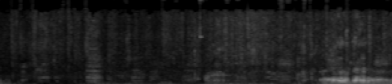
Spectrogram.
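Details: Several Mastiffs, from five-month-old puppies to three-year-olds, playing in the snow alongside a Rottweiler. Low rumbling growls build up and end in a loud, short burst of barking, with faint human voices in the background.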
